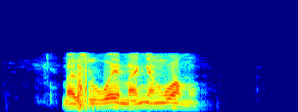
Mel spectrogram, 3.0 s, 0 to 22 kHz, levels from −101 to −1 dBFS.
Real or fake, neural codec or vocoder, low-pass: real; none; 3.6 kHz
